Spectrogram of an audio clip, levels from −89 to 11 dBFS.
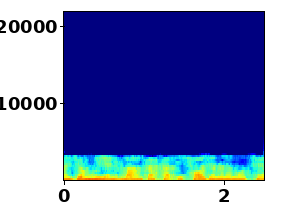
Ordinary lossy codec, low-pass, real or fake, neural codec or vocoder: AAC, 16 kbps; 3.6 kHz; real; none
